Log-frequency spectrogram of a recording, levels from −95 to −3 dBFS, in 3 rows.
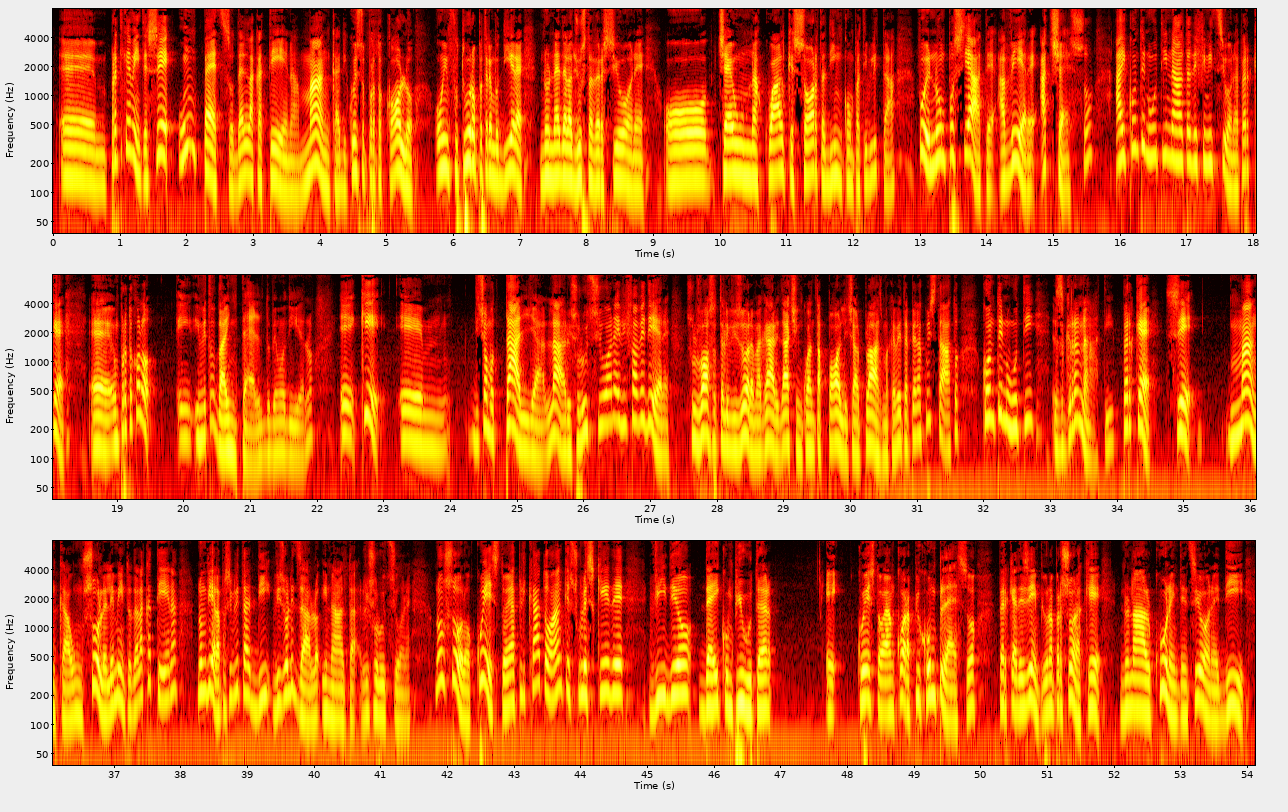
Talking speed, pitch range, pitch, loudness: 135 wpm, 130-195 Hz, 150 Hz, -24 LUFS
